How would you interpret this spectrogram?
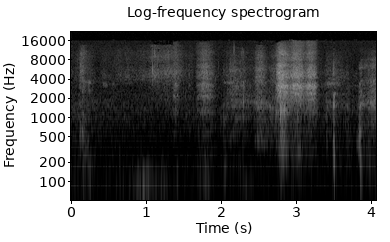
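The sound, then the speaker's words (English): Nose blowing, with a series of breathy, snorting bursts: a longer forceful blow in the middle, then a couple of short sharp puffs. No one speaks. “I'm going to mute my microphone and blow my nose.”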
